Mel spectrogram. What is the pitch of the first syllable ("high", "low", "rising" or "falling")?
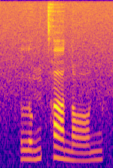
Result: rising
